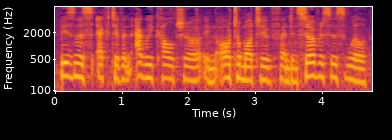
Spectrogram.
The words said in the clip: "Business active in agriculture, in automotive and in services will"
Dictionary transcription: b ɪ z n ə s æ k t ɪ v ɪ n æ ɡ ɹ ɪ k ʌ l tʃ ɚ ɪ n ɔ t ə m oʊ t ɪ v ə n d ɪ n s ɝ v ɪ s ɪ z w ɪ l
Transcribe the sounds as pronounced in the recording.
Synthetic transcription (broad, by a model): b ɪ z n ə s æ k t ɪ v ɪ n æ ɡ ɹ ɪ k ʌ l tʃ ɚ ɪ n ɔ t ə m oʊ t ɪ v ə n d ɪ n s ɝ v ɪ s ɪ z w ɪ l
